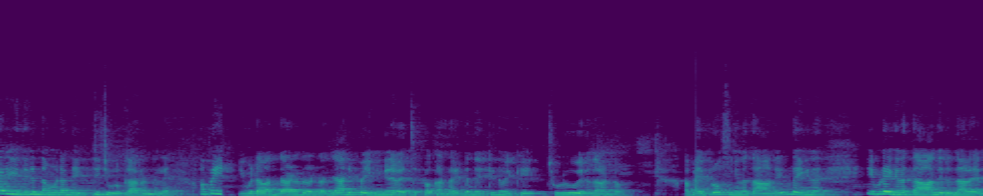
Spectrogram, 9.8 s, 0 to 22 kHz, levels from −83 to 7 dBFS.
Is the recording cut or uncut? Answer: cut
